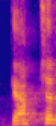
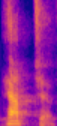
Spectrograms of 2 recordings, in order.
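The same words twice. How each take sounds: First: The first k has no puff of air. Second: The first k has a slight puff of air. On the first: The speaker calls it wrong. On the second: The speaker calls it right.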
